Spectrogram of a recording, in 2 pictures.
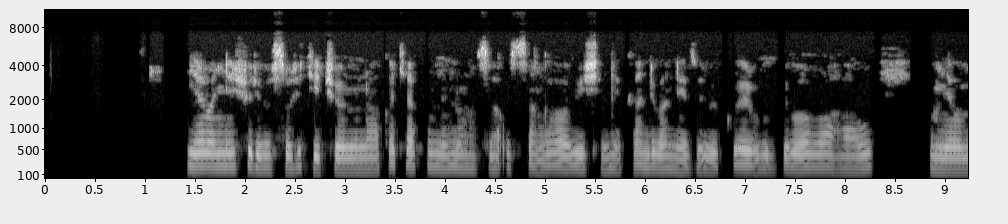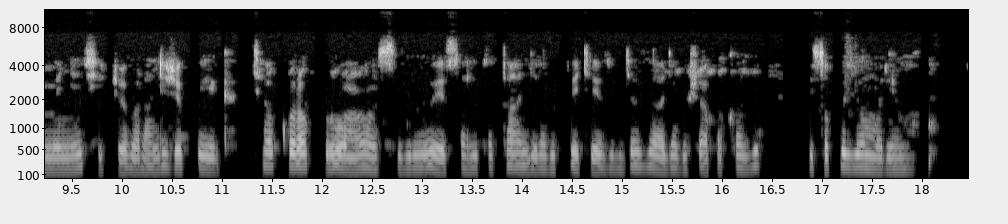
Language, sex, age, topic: Kinyarwanda, female, 18-24, education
